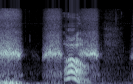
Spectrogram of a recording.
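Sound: person attempting to whistle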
